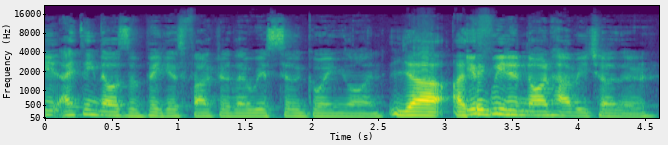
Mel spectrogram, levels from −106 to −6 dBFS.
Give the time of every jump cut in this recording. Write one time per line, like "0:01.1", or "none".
none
